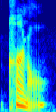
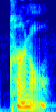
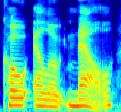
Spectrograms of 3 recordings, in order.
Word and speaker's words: colonel: The word is kernel, C-O-L-O-N-E-L, kernel. Now, if you read that word and you thought it should sound like co-elo-nel, you are in very good company.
